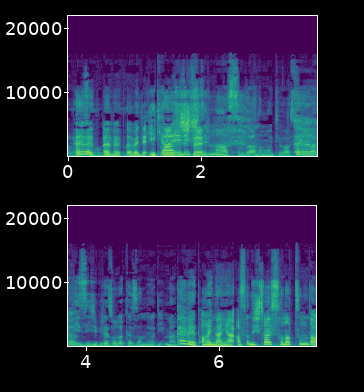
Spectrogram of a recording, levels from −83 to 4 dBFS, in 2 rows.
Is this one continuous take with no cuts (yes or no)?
yes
